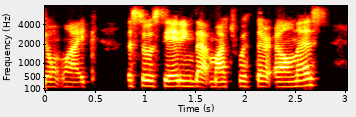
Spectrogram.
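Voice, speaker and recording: A woman with an American accent. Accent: American-sounding English. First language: Hungarian. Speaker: guest sharing mental health experience. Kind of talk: interview testimony.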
